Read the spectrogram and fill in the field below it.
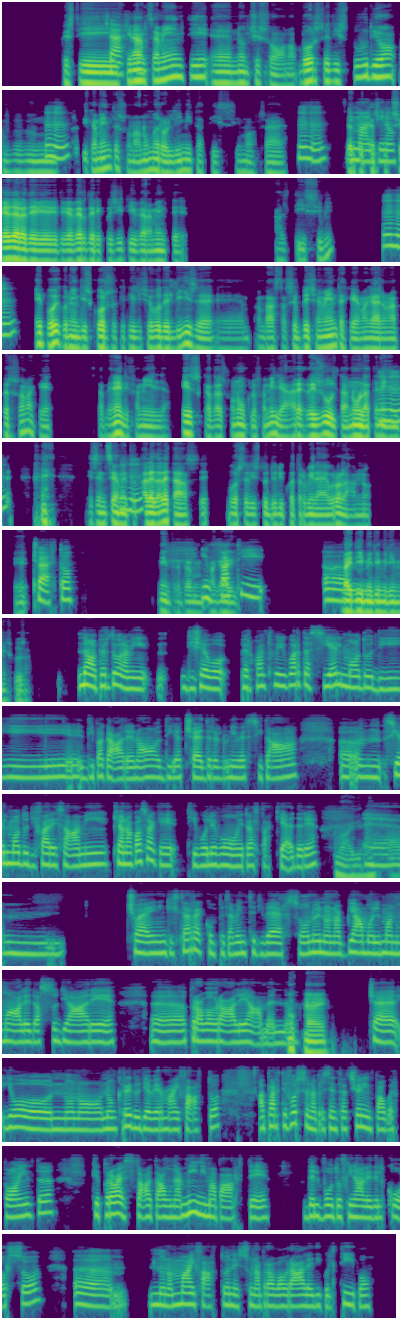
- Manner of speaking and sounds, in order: "cioè" said as "ceh"; chuckle; tapping; "Cioè" said as "ceh"
- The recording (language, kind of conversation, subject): Italian, unstructured, Credi che la scuola sia uguale per tutti gli studenti?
